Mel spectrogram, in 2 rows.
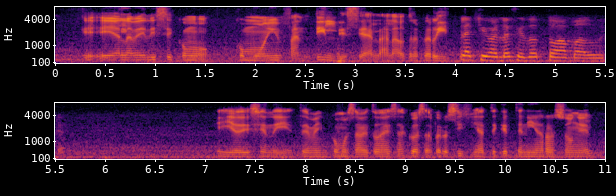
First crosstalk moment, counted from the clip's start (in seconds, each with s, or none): none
